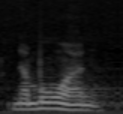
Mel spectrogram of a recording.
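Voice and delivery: ordinary delivery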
